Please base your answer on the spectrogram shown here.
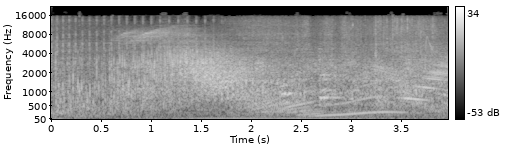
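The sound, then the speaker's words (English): A two-seater car's engine rumbles steadily, then revs up with a rising whine as the car pulls away, loud and continuous with no voices. “I'm driving. It's a two-seater, so the ladies in front, obviously.”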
